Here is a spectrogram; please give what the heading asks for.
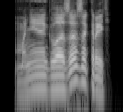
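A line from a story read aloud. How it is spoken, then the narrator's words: Snide question. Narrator (Russian): ехидно спросил Андрей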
